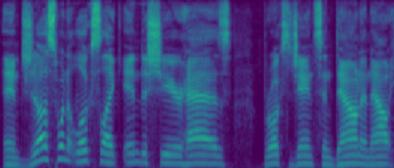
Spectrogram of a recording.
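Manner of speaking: ordinary talk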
